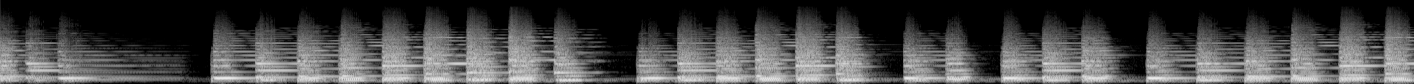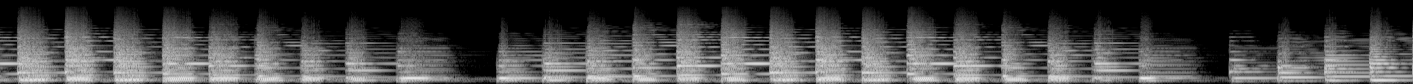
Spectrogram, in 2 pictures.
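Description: Upright piano playing D major scale runs: evenly spaced single notes at about three to four a second, in runs of a few seconds each with brief pauses between them.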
